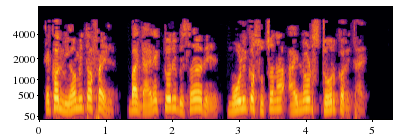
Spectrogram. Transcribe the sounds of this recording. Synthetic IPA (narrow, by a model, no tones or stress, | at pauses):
ekɔnijɔmit̪ɔpʰajl | baɖajɾek̚ʈoɾibisɔjɔɾemoɭikɔsut͡ʃɔnaʔajnoɖsʈoɾkɔɾit̪ʰa̰e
